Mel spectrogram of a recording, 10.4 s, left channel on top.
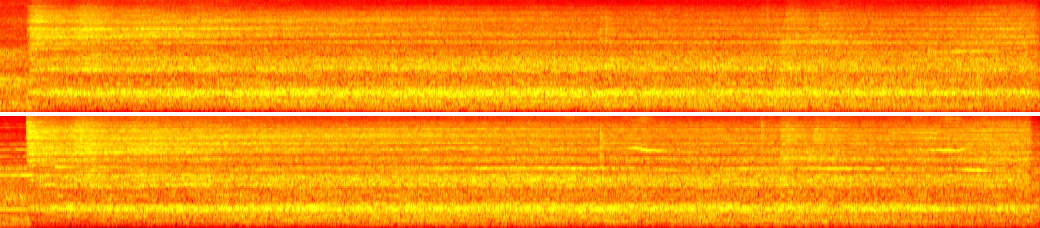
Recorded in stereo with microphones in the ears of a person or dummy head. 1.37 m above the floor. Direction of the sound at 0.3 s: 80° right.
